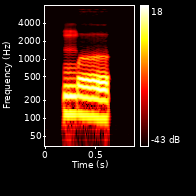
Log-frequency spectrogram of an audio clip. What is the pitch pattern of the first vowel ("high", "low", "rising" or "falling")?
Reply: low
